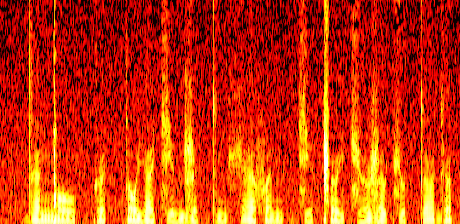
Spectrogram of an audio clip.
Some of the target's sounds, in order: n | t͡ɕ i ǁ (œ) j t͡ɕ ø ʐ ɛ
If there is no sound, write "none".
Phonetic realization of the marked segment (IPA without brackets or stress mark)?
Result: ø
